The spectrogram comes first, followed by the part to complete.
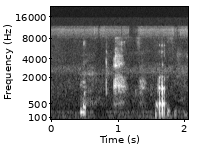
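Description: A person's faint, brief vocal murmurs, three short throaty sounds under a second apart.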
